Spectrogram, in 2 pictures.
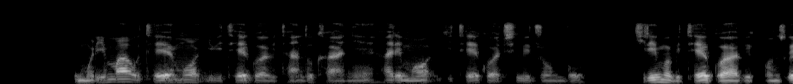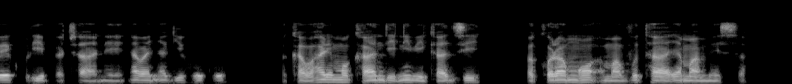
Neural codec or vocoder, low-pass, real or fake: vocoder, 44.1 kHz, 80 mel bands, Vocos; 7.2 kHz; fake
